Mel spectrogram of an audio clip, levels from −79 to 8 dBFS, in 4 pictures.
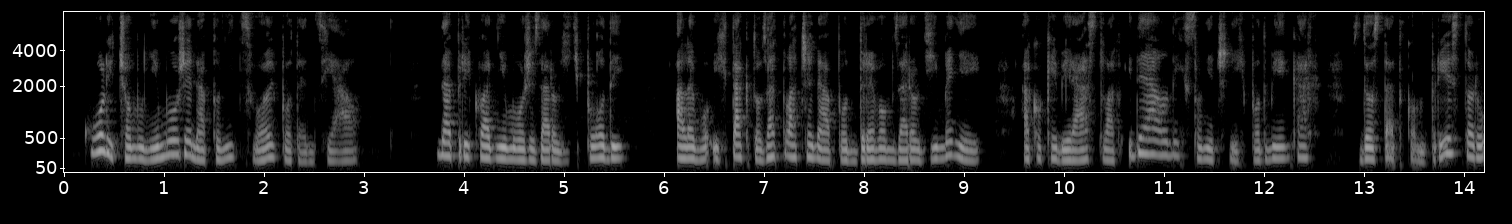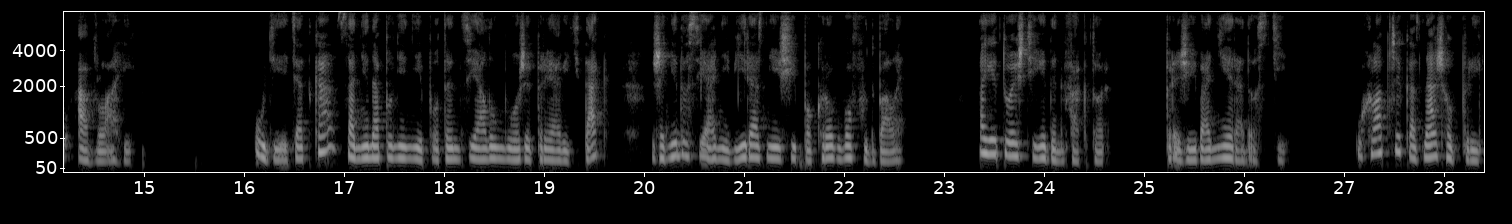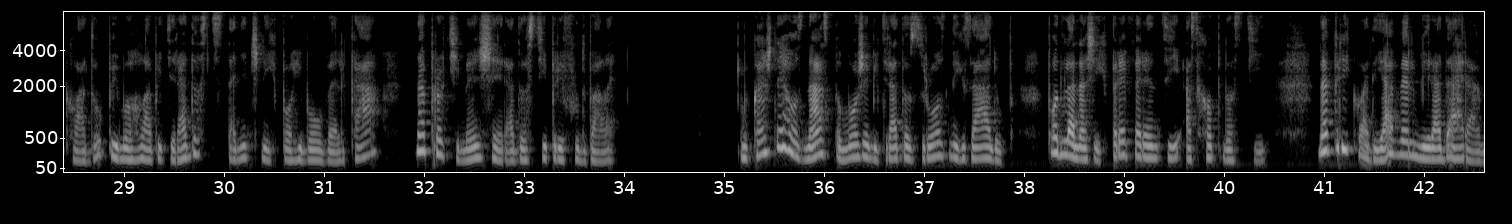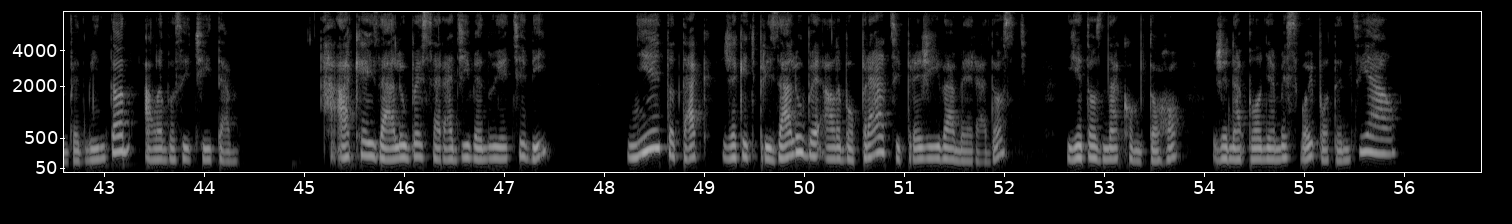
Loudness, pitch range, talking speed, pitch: -33 LUFS, 155-185 Hz, 130 wpm, 170 Hz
